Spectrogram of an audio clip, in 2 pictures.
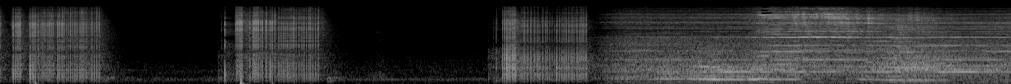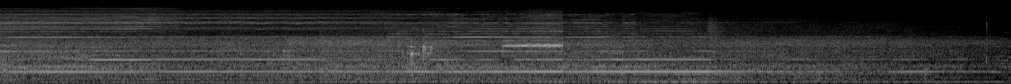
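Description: Three short bursts of arc welding, each about a second long. Then a table saw runs steadily and cuts a piece of wood, winding down near the end.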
